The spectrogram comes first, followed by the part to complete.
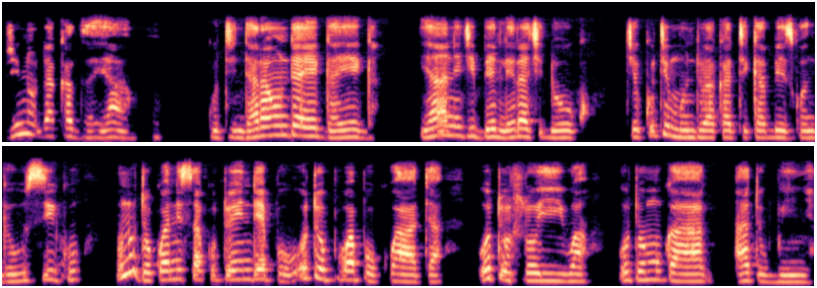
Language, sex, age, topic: Ndau, female, 25-35, health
